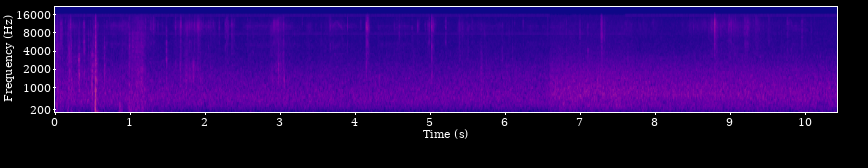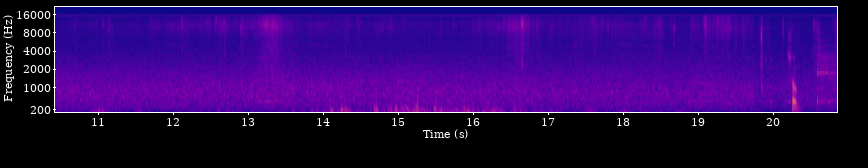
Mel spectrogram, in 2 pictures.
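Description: Rustling, small snaps and scraping of dry lichen, spruce sap and birch bark being gathered by hand for fire tinder, with a few footsteps in snow and scattered sharp clicks over a steady hiss.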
